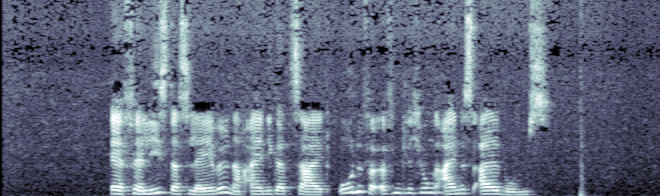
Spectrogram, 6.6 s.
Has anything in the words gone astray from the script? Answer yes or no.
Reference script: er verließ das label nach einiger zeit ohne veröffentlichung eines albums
no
